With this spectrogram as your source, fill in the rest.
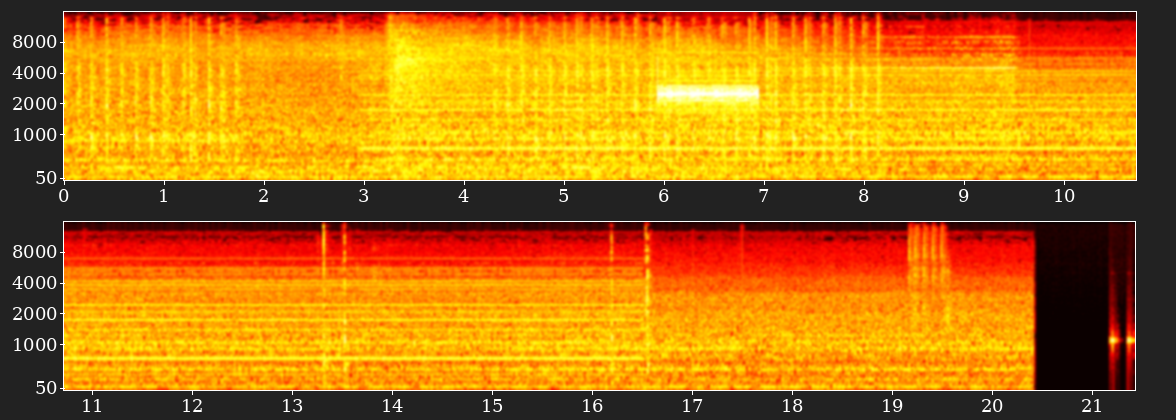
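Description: An electric locomotive hums steadily while running.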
